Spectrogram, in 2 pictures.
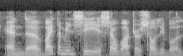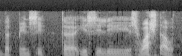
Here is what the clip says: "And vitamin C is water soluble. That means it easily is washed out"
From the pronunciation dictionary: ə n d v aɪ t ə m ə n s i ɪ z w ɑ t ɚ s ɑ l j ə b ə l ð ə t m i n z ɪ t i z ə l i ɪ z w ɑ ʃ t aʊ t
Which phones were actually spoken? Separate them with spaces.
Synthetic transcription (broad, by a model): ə n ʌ v aɪ t ə m ə n s i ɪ s w ɑ t ɚ s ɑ l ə b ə l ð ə t m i n s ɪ t i s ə l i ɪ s w ɑ ʃ t aʊ t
